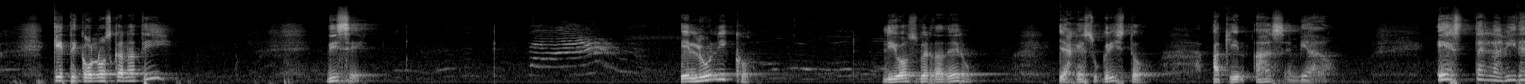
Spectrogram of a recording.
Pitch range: 220-275 Hz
